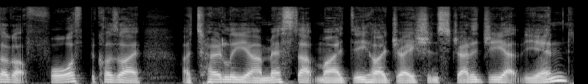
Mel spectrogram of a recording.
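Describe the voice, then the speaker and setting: A man's fairly low voice with an Australian accent, at a moderate pace, with fairly even intonation and a dry, close sound free of echo. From Brisbane, Australia. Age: 40s. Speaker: blind bodybuilder sharing faith story. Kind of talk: interview testimony. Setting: studio.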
